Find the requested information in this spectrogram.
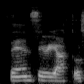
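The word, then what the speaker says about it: San Ciriaco: invasion after the hurricane well how's the hurricane pronounced san diego san siriaco so the hurricane and the u.s invasion caused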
